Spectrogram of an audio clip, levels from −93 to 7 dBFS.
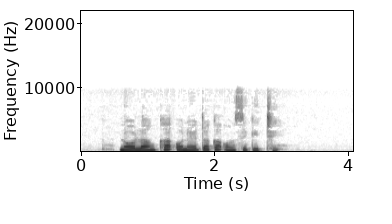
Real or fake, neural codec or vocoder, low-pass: real; none; 9.9 kHz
